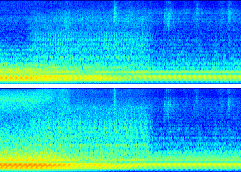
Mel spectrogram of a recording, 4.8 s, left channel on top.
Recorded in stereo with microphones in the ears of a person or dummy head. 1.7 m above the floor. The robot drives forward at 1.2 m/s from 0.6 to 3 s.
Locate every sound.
0.0 s an engine running: 65° right (ahead or behind), 0.7 m; by 4.8 s 15° right (ahead or behind), 3 m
